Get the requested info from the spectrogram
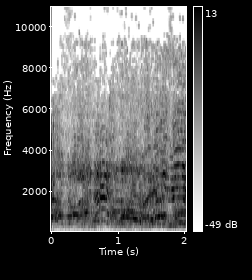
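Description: A crowd of men talking over one another, several voices at once in a busy hubbub.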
